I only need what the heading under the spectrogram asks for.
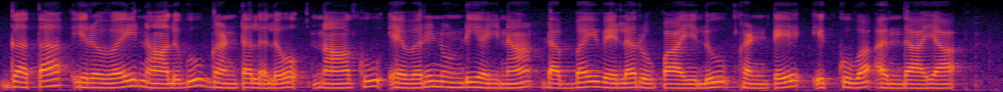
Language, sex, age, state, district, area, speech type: Telugu, female, 18-30, Andhra Pradesh, Palnadu, urban, read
